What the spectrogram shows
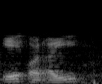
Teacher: अ और ई को मिलकर के ए बना, ये अपन पहले दिन पढ़ चुके हैं। आ का उच्चारण स्थान कंठ है, ई का उच्चारण स्थान तालु है, इसलिए अ और ई को मिलकर के बना ए और आई, इन दोनों का उच्चारण स्थान कंठ और तालु है।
